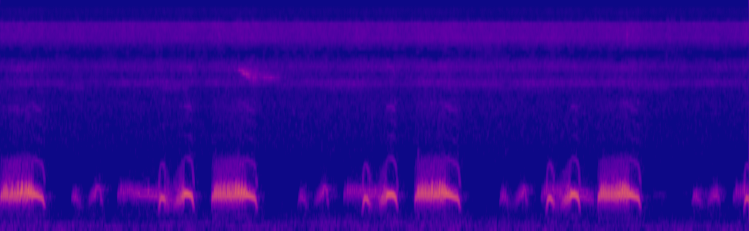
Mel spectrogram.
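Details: Decoy spotted dove from Lampung calling against a wild bird in 'tarik akar selang nguku' style: steady, low, mellow cooing, short lead-in notes and longer burred coos alternating in a continuous rhythmic series.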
